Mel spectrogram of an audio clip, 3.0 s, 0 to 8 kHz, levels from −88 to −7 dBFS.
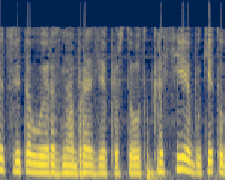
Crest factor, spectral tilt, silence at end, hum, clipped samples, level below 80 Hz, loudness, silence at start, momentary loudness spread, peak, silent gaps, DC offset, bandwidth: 10 dB; -10.5 dB/octave; 0 s; none; 0.3%; -38 dBFS; -12 LUFS; 0 s; 6 LU; 0 dBFS; none; under 0.1%; 5.2 kHz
